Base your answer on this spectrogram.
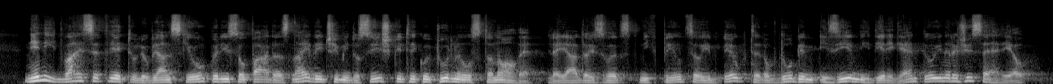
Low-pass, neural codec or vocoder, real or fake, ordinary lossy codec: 10.8 kHz; codec, 16 kHz in and 24 kHz out, 0.8 kbps, FocalCodec, streaming, 65536 codes; fake; none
